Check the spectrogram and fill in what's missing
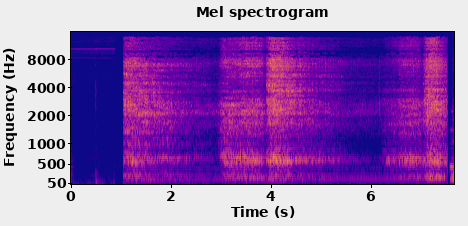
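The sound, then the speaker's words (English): A tiger roars loudly, a run of long, rumbling bursts following one another almost without pause after a brief quiet start, with no talking. “I might pounce and roar. I've heard sometimes that's what tiger days are for.”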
